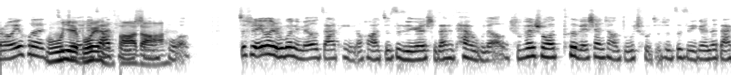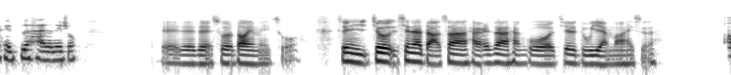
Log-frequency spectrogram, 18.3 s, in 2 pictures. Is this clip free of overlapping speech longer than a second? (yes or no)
no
